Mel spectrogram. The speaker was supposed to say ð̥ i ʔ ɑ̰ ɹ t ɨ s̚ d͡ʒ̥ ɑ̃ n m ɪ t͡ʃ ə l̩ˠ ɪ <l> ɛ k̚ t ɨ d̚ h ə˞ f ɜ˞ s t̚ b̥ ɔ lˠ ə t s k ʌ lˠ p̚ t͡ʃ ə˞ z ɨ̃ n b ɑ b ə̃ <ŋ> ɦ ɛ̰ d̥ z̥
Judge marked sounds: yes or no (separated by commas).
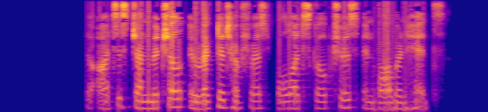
no, no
